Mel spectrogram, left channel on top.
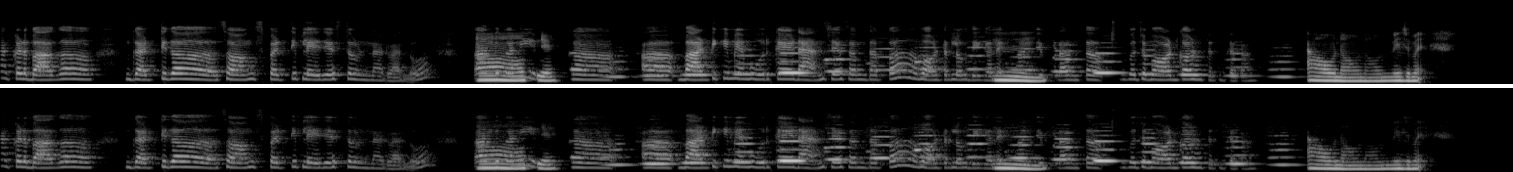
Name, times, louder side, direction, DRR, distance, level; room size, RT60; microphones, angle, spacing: voice 1, 0.0-5.4 5.7-12.6 13.9-14.2, left 3 dB, 25° left, 6 dB, 1.5 m, -36 dB
voice 2, 4.8-5.6 9.9-10.5 13.1-14.6, left 2 dB, 85° left, 10 dB, 0.9 m, -27 dB
Wind instrument woodwind instrument, 6.0-9.4 9.7-12.9, right 3 dB, 70° right, 3.4 m, -29 dB
14.0 x 10.5 x 3.5 m, 0.34 s
head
